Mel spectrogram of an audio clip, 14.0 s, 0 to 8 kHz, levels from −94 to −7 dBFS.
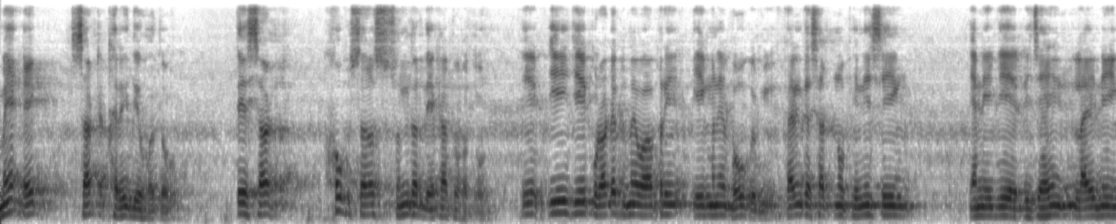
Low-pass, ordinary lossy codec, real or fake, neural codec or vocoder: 7.2 kHz; none; fake; codec, 16 kHz, 4 kbps, FunCodec, trained on Chinese and English, 50 frames a second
